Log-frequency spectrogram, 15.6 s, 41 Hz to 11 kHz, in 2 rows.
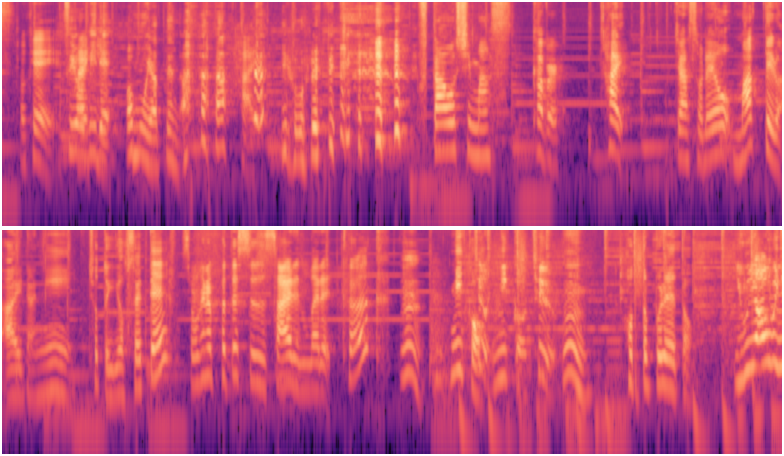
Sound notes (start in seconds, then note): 1.3 speaking Japanese; 1.8 giggles; 4.3 speaking Japanese; 6.9 speaking Japanese; 12.1 speaking Japanese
